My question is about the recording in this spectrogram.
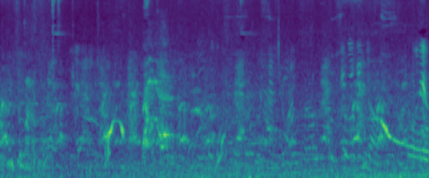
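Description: A dog barking and yipping a few times in short calls, over people's chatter.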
